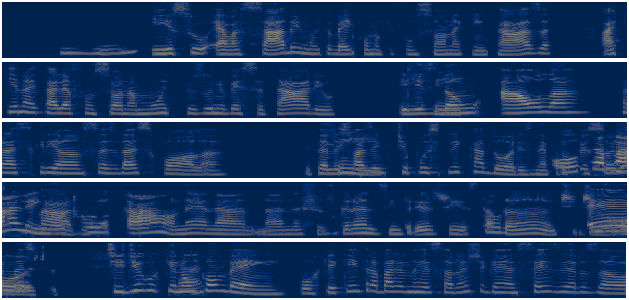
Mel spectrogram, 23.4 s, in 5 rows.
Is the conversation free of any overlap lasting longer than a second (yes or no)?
no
